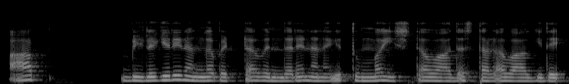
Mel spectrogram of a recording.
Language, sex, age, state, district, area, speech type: Kannada, female, 18-30, Karnataka, Chamarajanagar, rural, spontaneous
